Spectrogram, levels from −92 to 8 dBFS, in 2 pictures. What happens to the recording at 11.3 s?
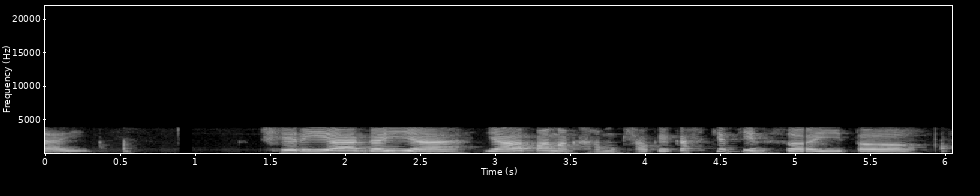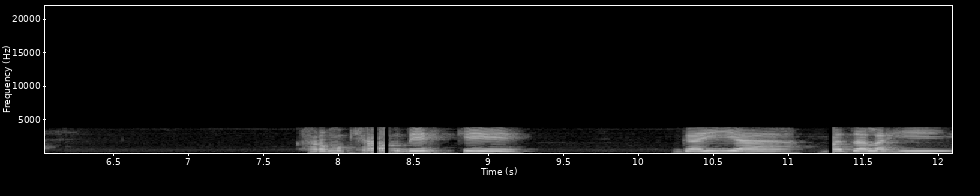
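The speech drops out abruptly for about 40 ms, from 11.27 to 11.31 s, leaving a dead gap with hard edges where the waveform is cut off and then resumes mid-cycle. This is packet loss filled with silence: a stretch of packets never arrived, and the receiver inserted silence rather than concealing the hole. A 40 ms gap on this telephone-band G.711 line fits four consecutive 10 ms packets going missing.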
